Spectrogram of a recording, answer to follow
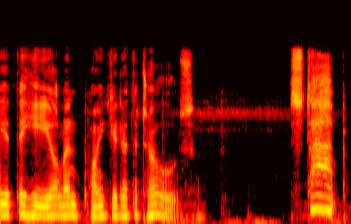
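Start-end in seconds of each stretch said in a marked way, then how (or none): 2.9-3.4 sudden high cry; excited cry. A narrator's reading. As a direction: call out sharply in alarm. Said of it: "he cried in an excited voice".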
